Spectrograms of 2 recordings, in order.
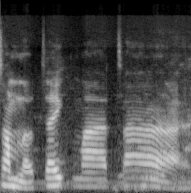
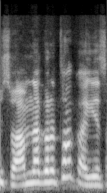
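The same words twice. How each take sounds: First: Slow, quiet, unhurried words; slow and soft. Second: Fast talk. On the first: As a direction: take your time, drop the volume. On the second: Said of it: "If I gotta talk like this". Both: Shown as a demonstration.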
